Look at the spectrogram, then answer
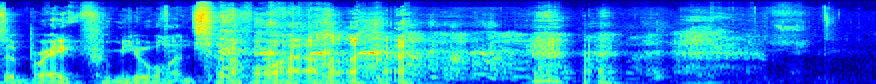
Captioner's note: laughter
